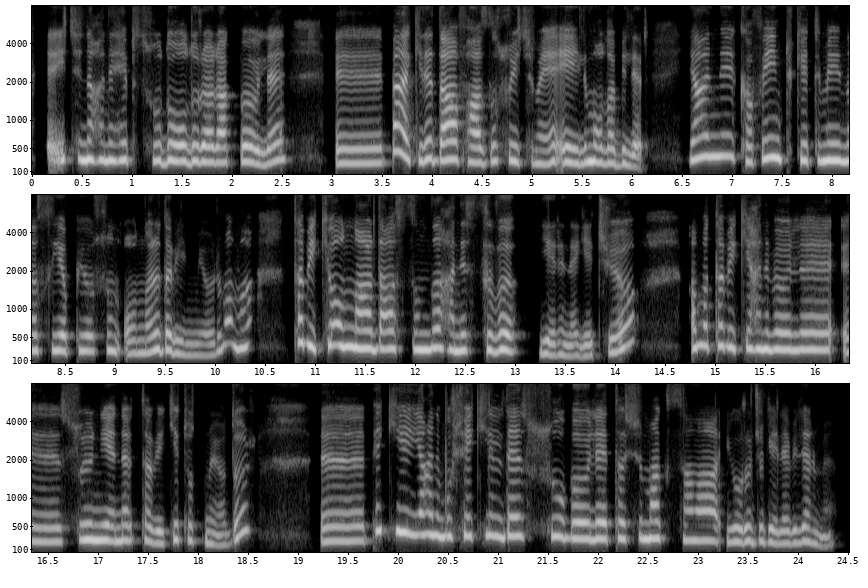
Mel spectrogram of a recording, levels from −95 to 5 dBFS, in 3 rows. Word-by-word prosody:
eee, - - -1
içine, 310 0 +3
hani, 295 -1 +2
hep 305 0 -1
su 290 -3 -4
doldurarak, 275 -2 +3
böyle, 270 +3 +1 0.5
eee, 245 +1 -2
belki 345 -10 +3
de 310 -1 +1
daha 310 +2 +6
fazla 265 -1 -1
su 290 +1 -7
içmeye 260 -1 -3
eğilim 260 +1 +3
olabilir. 240 -6 -2 0.5
Yani, 365 +2 +2
kafein 320 +5 +2
tüketimini 295 -1 +3
nasıl 275 0 -1
yapıyorsun 270 0 -2
onları 235 +6 -2
da 285 -3 +2
bilmiyorum 195 - -7
ama 335 -2 -1 0.4
tabii 365 -7 +2
ki 365 +3 -1
onlar 330 -5 +5
da 305 - +1
aslında, 305 0 +2
hani, 280 -1 +2
sıvı 280 -1 0 0.2
yerine 195 -4 -5
geçiyor 200 - -3 0.6
ama 350 +1 -1
tabii 340 -4 0
ki, 310 0 -1
hani, 300 -1 +4
böyle, 290 0 +1
eee, 240 -1 -3
suyun 270 +3 +2
yerini 260 -1 +1
tabii 210 -5 -3
ki 275 +4 -5
tutmuyordur. 250 - -6 0.7
Eee, 250 +1 -2
peki, 435 0 0
yani, 365 -4 +3
bu 330 - -1
şekilde 340 -1 -1
su, 330 -3 -4
böyle, 285 -1 +2
taşımak 290 +1 0
sana 260 -2 -3
yorucu 240 +1 -3
gelebilir 220 +1 -4
mi? 170 -1 -11
280 Hz, 140 wpm, -24 LUFS, 250-310 Hz, 0.7 s, daha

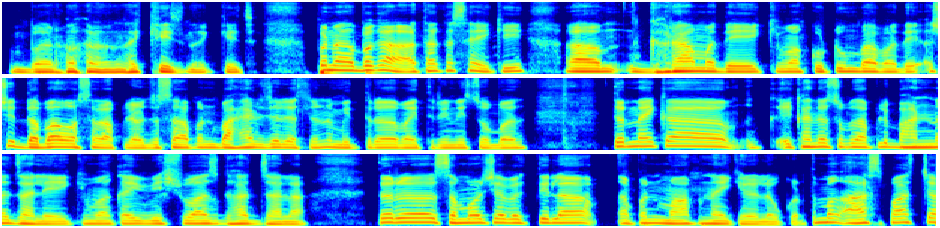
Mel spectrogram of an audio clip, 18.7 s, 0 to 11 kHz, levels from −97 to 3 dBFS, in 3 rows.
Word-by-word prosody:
बरोबर, 115 +2 +2 0.3
नक्कीच, 120 -1 +3
नक्कीच. 110 0 -4 0.4
पण 205 - +6
अ, 195 -1 +5
बघा, 195 +1 +3
आता 130 +6 -1
कसं 175 +2 -4
आहे, 145 -5 0
की 145 +1 0 0.3
अं, 140 -1 +5
घरामध्ये 130 +1 +4
किंवा 130 0 -1
कुटुंबामध्ये 130 -2 0
असे 200 +8 -2
दबाव 150 +1 +3
असतात 135 0 -3
आपल्यावर, 120 0 -3
जसं 125 +3 -1
आपण 140 +1 -2
बाहेर 135 +1 +1
जरी 140 +1 -2
असले 135 +1 -5
ना 150 - -3
मित्र 135 0 -2
मैत्रिणीसोबत, 125 -1 -4 0.6
तर 185 - +2
नाही 190 +1 0
का 210 - +1 0.7
एखाद्यासोबत 165 +1 -1
आपली 155 +2 -2
भांडण 145 0 +3
झाले 120 -4 -1
किंवा 125 -1 -3
काही 130 0 -1
विश्वासघात 130 0 -1
झाला, 115 -2 -2 0.5
तर 185 0 +2 0.2
अ, - - +2
समोरच्या 170 +2 +1
व्यक्तीला 170 +1 0 0.4
आपण 155 +3 -2
माफ 135 0 0
नाही 130 -2 +1
केलं 115 -2 -3
लवकर, 105 -2 -7
तर - - -2
मग 185 0 0
आसपासच्या 185 +3 -2
135 Hz, 155 wpm, -22 LUFS, 125-155 Hz, 0.7 s, पण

